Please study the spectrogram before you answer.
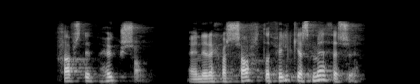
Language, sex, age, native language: Icelandic, male, 20-29, Icelandic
